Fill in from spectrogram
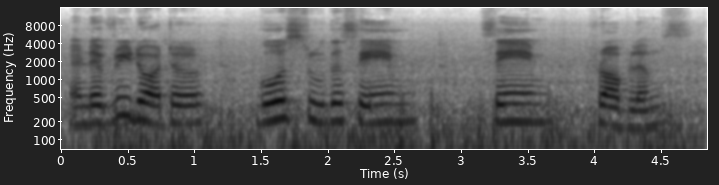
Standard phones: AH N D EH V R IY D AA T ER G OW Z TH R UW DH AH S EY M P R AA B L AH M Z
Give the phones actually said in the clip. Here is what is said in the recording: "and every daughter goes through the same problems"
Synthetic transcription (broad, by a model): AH N D EH V R IY D AA T ER G OW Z T R UW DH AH S EY M P R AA B L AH M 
